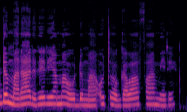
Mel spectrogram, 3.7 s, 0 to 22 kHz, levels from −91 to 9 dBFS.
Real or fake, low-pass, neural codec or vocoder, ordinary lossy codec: real; none; none; none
